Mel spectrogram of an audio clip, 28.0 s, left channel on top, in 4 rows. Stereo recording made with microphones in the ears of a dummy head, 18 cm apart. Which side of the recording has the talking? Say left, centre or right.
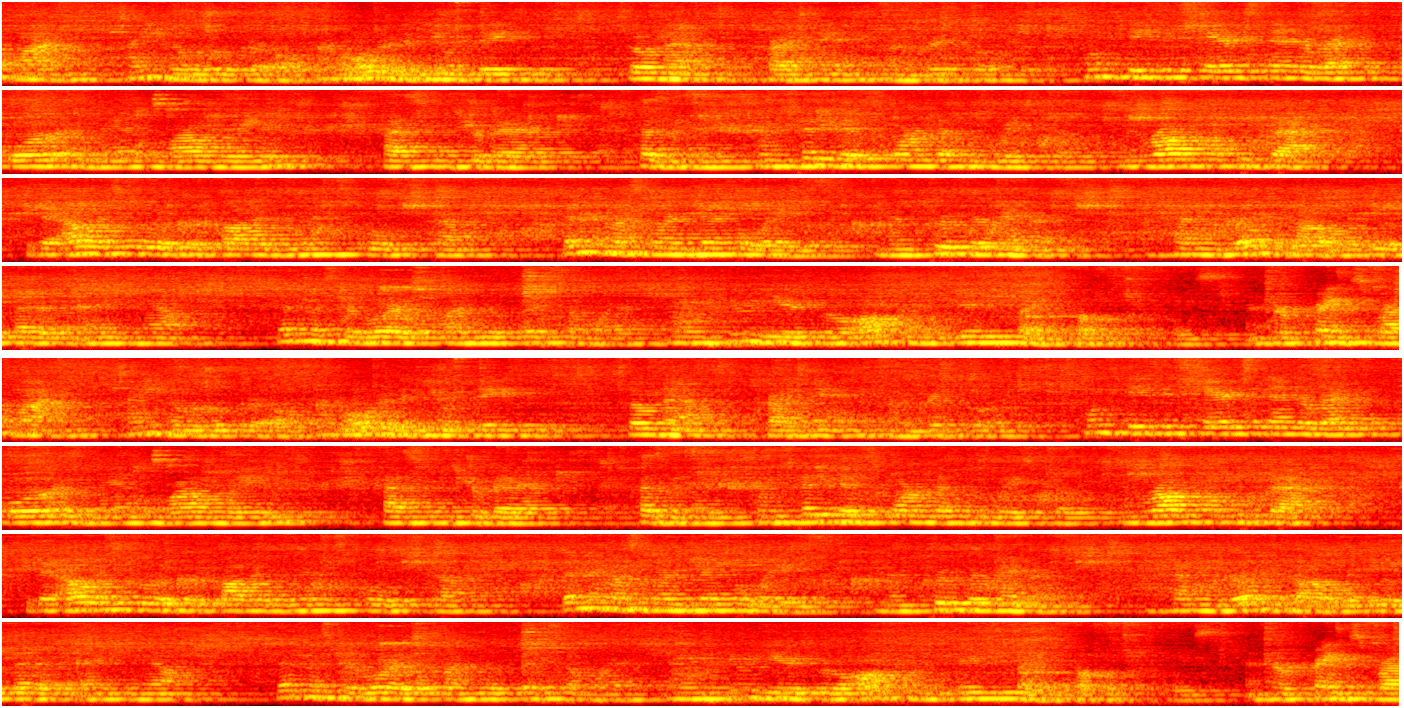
right.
